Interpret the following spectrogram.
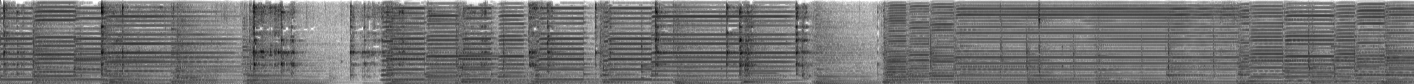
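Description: Instrumental background music with a steady repeating bass line. It dips briefly about three and a half seconds in.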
